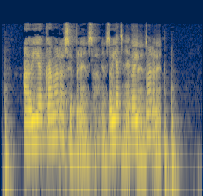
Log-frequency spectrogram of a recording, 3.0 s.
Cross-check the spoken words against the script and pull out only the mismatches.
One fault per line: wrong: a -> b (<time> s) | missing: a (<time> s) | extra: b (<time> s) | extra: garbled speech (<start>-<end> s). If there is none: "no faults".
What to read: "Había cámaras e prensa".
extra: garbled speech (1.5-2.4 s)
